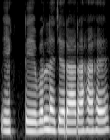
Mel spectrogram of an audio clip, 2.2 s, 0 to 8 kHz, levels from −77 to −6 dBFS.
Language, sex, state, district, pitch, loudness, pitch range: Hindi, female, Jharkhand, Ranchi, 210 Hz, -14 LUFS, 205-215 Hz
